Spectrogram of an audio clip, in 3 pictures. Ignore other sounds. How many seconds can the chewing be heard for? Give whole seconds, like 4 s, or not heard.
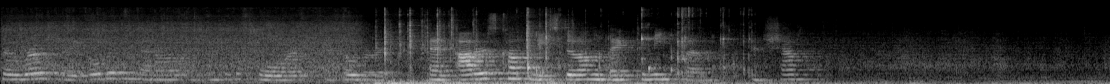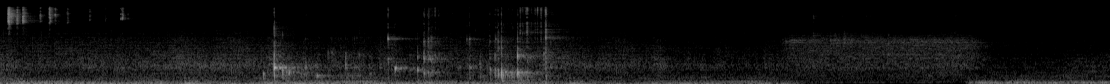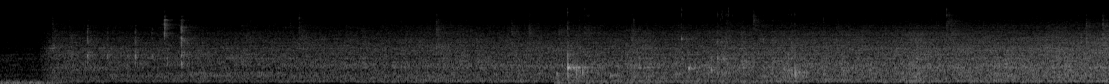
8 s.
